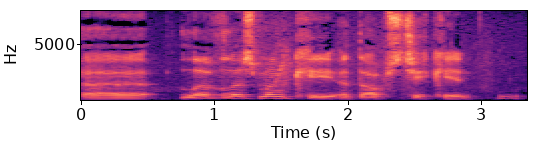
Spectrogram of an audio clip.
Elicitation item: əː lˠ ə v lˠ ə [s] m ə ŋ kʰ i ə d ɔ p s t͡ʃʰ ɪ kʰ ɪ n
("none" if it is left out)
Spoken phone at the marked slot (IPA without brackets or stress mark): s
